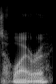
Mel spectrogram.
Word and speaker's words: Huayra: Is that how we pronounce that? – I'm pretty sure it's Huayra, yeah.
